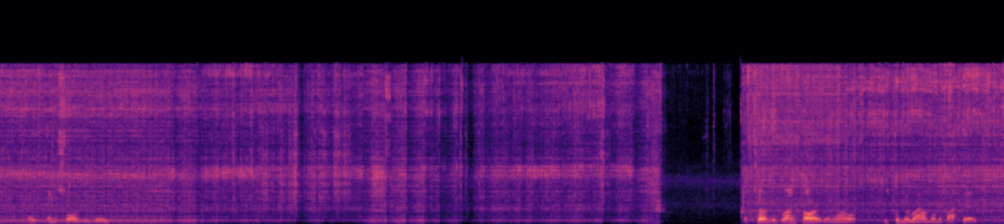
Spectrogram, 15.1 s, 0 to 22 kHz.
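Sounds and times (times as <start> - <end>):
wood lathe humming: 0.0 - 10.0, 11.1 - 15.0
turning tool scraping wood: 0.4 - 10.0, 11.1 - 15.0.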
